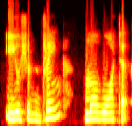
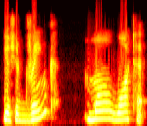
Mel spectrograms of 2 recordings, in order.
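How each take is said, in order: First: Very slow, each word spaced out; slow model sentence. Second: Said in the usual way. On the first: Shown as a demonstration. Teacher slowly modelling a sentence for learners to repeat. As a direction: spell it out slowly for the class. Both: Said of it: "என் கூட சேர்ந்து சொல்லி பாருங்க".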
